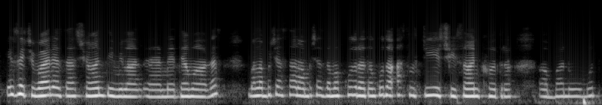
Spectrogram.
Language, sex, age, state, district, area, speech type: Kashmiri, female, 18-30, Jammu and Kashmir, Ganderbal, rural, spontaneous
